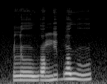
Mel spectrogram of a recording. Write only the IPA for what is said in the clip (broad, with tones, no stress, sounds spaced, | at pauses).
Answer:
l oː˨ w ɔ˨ ŋ i˦ b ɔ˦ w u˨˦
